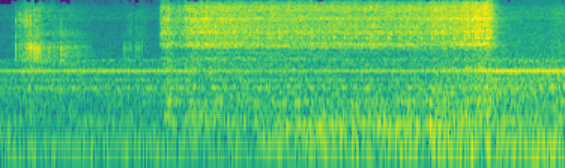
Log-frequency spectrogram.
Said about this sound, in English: And we'll slide this thing up here very close. Okay. Lock it down. Start it up. And then sand it off.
